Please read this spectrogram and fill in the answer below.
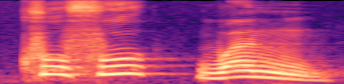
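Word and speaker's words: كفوا: Куфу ван.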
